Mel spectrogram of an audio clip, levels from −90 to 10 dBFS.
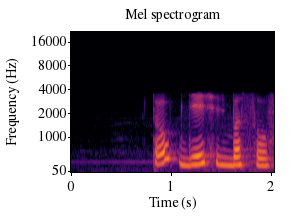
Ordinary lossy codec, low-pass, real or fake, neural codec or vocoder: none; 3.6 kHz; real; none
